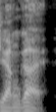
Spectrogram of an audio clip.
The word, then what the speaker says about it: Yanga: Sabi niya, ganun daw ang bigkas, Yanga.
